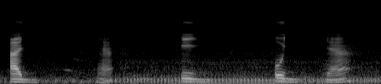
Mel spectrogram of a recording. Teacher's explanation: Yang kedua, jim memiliki sifat yang namanya syiddah. Artinya ketika jim ini dilafalkan, apalagi ketika sukun, suaranya kuat, suaranya tertahan, tidak berjalan.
